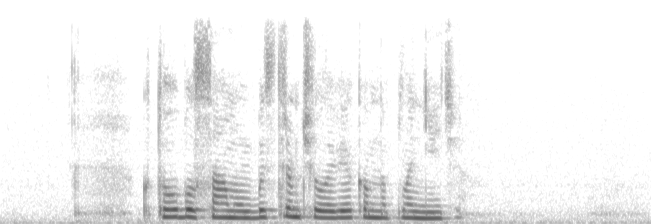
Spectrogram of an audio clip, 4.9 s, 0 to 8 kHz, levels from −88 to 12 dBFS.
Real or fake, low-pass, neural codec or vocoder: real; 7.2 kHz; none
